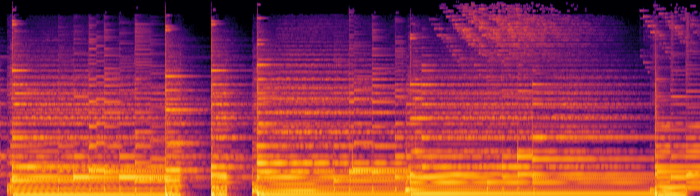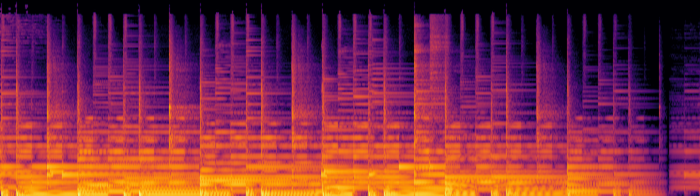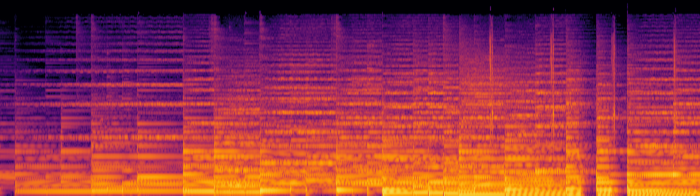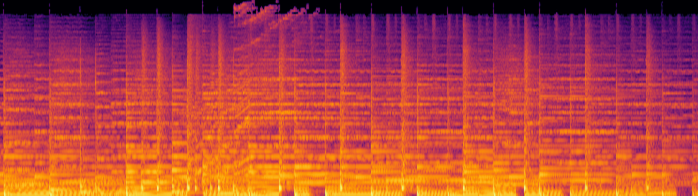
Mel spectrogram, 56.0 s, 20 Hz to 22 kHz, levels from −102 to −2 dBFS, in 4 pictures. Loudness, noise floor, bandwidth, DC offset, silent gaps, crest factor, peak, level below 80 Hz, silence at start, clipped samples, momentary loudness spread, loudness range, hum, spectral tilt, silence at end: -18 LUFS; -49 dBFS; over 20 kHz; under 0.1%; none; 16 dB; 0 dBFS; -22 dBFS; 0 s; under 0.1%; 10 LU; 9 LU; none; -6.5 dB/octave; 0 s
